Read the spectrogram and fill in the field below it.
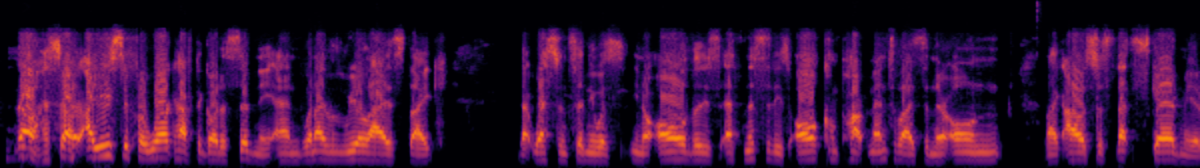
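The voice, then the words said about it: Mixed, hard-to-place accent. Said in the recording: “your accent's very mixed ... I get Irish a lot”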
